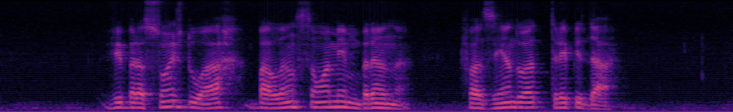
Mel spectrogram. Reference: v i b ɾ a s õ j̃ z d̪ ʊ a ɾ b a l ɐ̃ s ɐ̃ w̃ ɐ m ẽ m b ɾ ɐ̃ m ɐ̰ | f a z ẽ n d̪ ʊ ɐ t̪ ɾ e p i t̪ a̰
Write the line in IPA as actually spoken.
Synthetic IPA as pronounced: v i b ɾ a s õ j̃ z d̪ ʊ a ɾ b a l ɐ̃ s ɐ̃ w̃ ɐ m ẽ m b ɾ ɐ̃ n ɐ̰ | f a z ẽ n d̪ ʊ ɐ t̪ ɾ e p i d̪ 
